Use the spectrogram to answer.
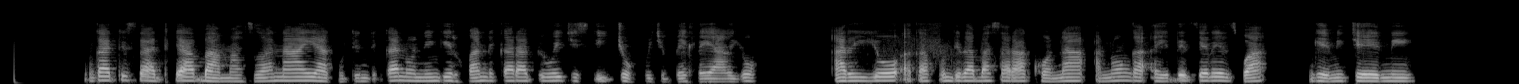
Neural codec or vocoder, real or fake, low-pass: none; real; 7.2 kHz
